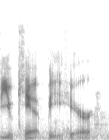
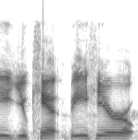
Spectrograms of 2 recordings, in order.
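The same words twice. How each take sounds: First: It is said in an aggressive, hostile way. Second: It is said in a panicky, frightened way. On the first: "or aggressive" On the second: "seeming like panicky"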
